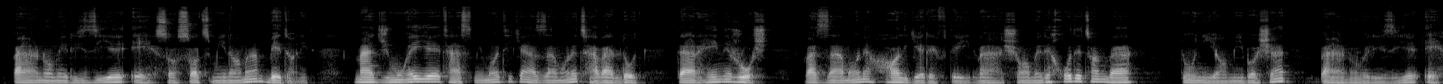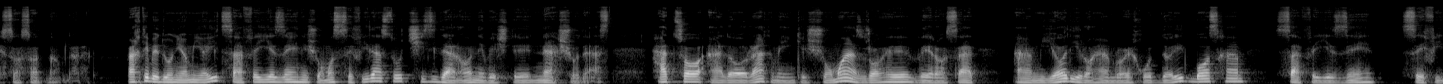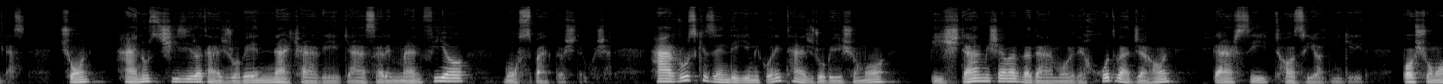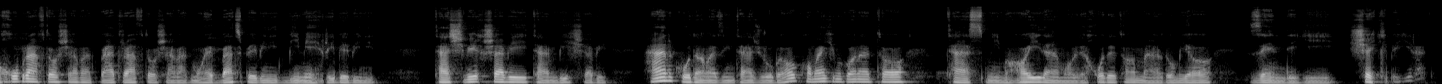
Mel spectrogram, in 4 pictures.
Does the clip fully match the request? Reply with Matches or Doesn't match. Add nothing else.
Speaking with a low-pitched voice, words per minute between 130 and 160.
Matches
